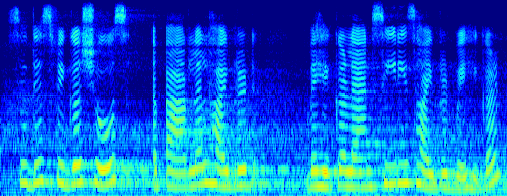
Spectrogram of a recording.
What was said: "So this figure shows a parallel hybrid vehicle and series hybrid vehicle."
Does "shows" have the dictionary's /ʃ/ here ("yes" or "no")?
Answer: yes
